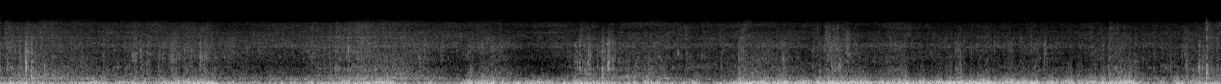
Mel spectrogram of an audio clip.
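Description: Wind rushing over an action camera's microphone on a fast mountain-bike descent, with the tyres of a Commencal Clash rolling over dirt and gravel. Sharp clatters from the bike over bumps come now and then.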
